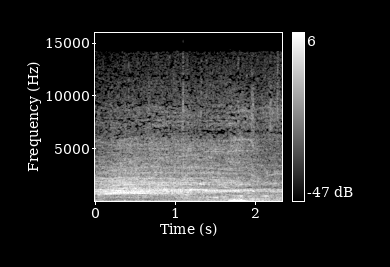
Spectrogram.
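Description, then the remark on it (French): A large concert audience cheers and applauds the band's musicians during guitar changes, in a steady, dense roar of clapping and shouts, with a brief low thump near the end. “Alors je vais vous demander le temps de faire des changements de guitare, tout ça, d'applaudir mes musiciens.”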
